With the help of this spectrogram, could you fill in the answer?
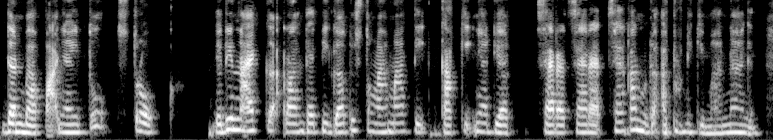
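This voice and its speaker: An older woman with a Jakarta colloquial accent, telling lively stories as she gives parenting advice. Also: lowish voice, a little fast. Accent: Jakarta colloquial Indonesian. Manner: lively storytelling with quoted asides. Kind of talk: casual advice chat.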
